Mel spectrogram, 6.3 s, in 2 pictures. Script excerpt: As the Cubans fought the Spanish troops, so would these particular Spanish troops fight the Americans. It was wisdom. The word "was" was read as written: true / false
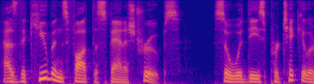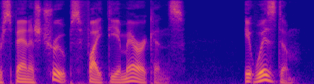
false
